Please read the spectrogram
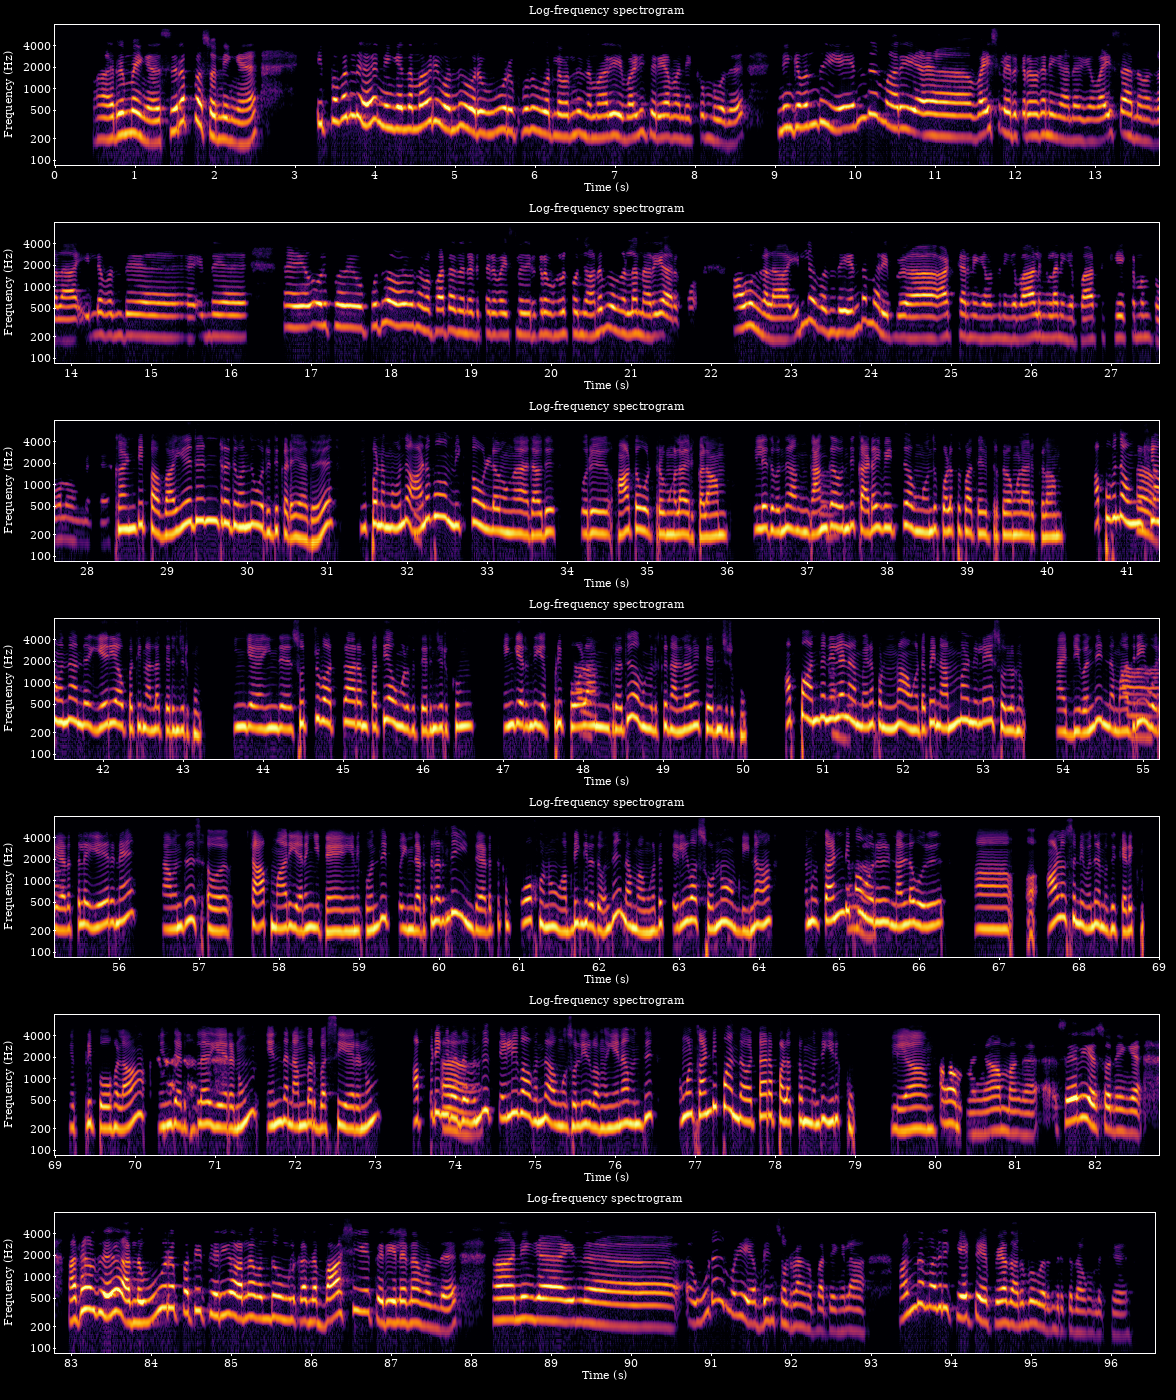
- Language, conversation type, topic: Tamil, podcast, புதிய ஊரில் வழி தவறினால் மக்களிடம் இயல்பாக உதவி கேட்க எப்படி அணுகலாம்?
- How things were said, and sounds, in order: "எந்த" said as "ஏந்த"; drawn out: "அ"; "இருக்குறவங்கள" said as "இருக்குறவர"; drawn out: "வந்து இந்த"; "ஆட்கார" said as "ஆட்கள்"; other background noise; drawn out: "ஆ"; other noise; drawn out: "அ"; laugh; drawn out: "ஆ"; drawn out: "இந்த"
